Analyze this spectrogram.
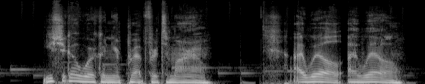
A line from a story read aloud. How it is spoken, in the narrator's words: Jordan sighed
